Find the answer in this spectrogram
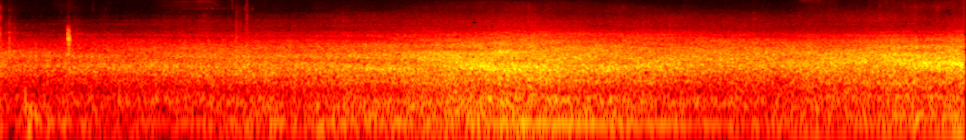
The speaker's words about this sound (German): Nee. Warte. Mir kommen hier zu viele Autos jetzt hier. Ich mag das nicht.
